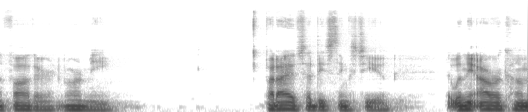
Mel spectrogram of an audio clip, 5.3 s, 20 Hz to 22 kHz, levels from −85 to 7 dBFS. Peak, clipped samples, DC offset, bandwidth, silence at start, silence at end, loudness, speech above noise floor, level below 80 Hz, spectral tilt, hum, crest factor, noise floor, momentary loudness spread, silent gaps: -8 dBFS; under 0.1%; under 0.1%; 13 kHz; 0 s; 0 s; -24 LUFS; 55 dB; -36 dBFS; -8 dB/octave; none; 16 dB; -76 dBFS; 15 LU; none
